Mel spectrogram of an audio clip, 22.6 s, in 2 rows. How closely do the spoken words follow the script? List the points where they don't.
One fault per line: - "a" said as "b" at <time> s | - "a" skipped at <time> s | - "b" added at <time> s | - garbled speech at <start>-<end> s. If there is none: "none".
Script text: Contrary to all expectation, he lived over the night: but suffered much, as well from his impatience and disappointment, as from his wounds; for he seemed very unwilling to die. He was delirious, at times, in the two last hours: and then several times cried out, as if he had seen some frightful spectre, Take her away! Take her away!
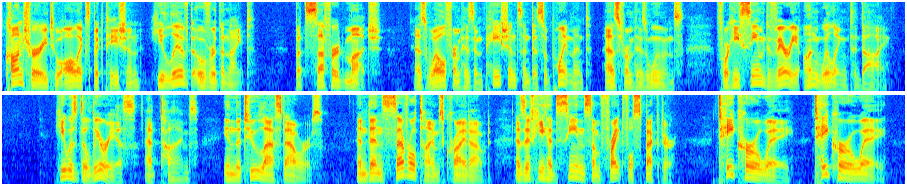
none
